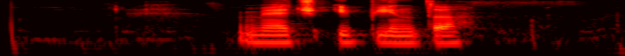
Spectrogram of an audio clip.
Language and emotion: Russian, neutral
